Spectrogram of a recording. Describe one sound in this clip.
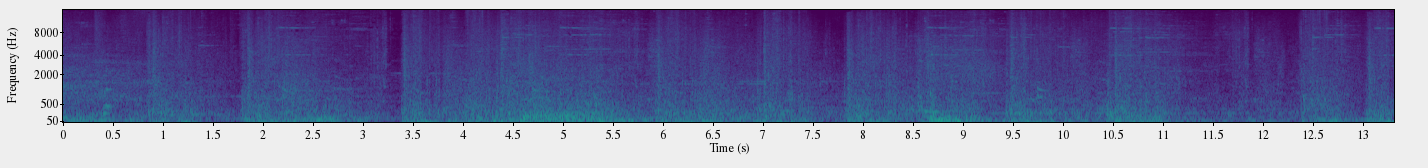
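Magic blasts burst and crackle in quick succession.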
